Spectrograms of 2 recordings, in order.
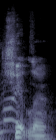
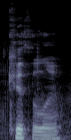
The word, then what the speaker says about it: Cthulhu: Cthulhu, Could have though. gone anywhere. Can't believe that's how it's pronounced. I've been saying Chitlu.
